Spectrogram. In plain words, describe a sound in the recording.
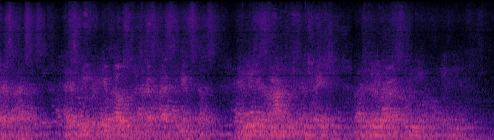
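A middle-aged man speaks steadily into a microphone, heard through a loudspeaker in an echoing hall.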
